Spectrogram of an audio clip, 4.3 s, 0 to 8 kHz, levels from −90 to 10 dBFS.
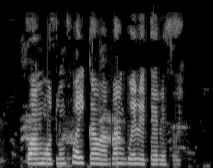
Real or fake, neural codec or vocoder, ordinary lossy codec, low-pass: real; none; AAC, 48 kbps; 7.2 kHz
